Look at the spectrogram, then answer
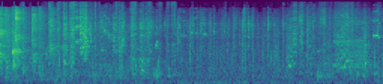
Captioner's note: squeaky wheel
